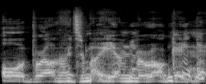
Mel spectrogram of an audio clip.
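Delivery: put-on English accent. Imagining how he would sound for the others in the conversation, do The Rock's English accent. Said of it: "I do want to hear The Rock's English accent".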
